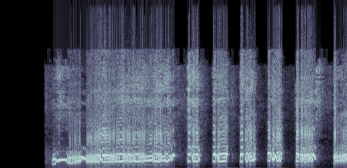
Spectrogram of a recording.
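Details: Female red junglefowl from Sumatra calling to lure males: one long harsh note of about a second, followed by short loud clucking bursts repeated roughly three times a second, clean with no other sounds.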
